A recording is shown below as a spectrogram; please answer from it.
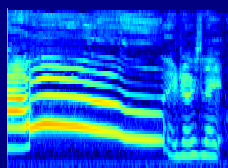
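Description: A long, high-pitched vocal 'wheee', jumping up in pitch at the start and then sliding slowly down for about a second and a half. Short speech follows near the end.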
